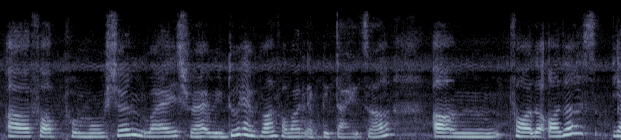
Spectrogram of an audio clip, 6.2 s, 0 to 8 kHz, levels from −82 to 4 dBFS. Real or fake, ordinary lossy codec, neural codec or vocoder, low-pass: fake; none; codec, 16 kHz, 4 kbps, FunCodec, trained on LibriTTS, 50 frames a second; 7.2 kHz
